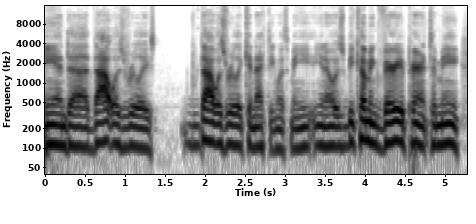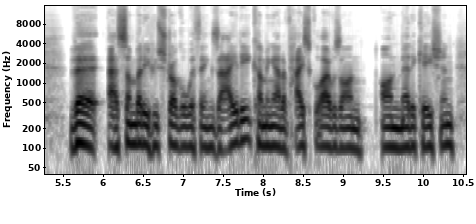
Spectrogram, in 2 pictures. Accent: Stillwater, Oklahoma, United States; born and raised in Stillwater, Oklahoma

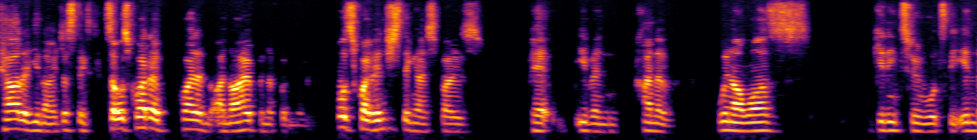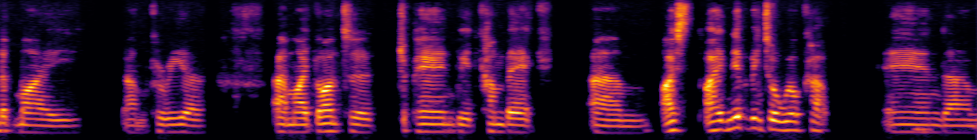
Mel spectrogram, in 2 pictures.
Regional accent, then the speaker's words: Auckland, New Zealand; also born or lived in Samoa / Otara, Auckland; From Oweraka, we moved out to Henderson out west, where I did a lot of my growing

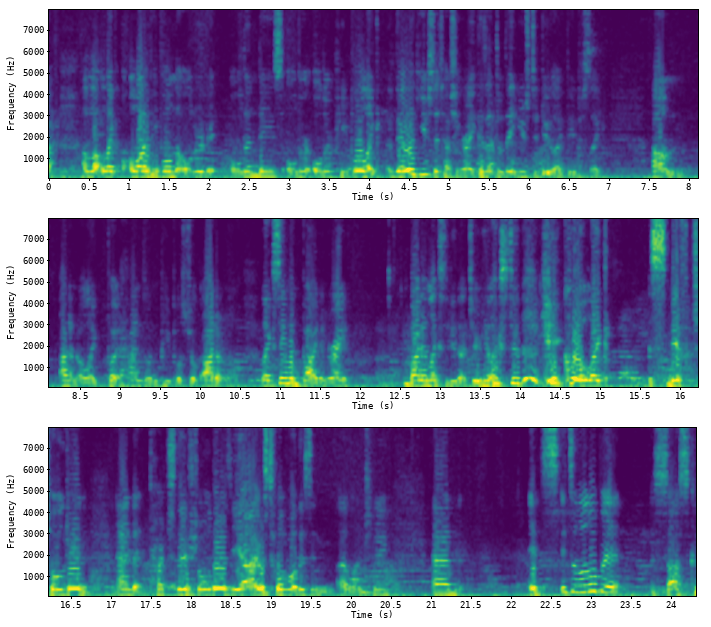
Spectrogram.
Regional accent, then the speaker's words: Canada; we're Canadian

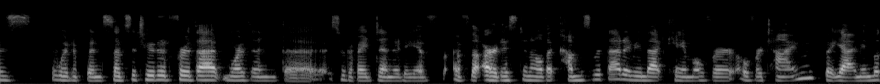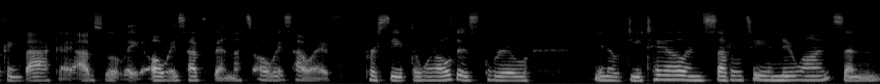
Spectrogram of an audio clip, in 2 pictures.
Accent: South Africa; moved away; they live in the suburbs. That's kind of where we moved to when we came from South Africa.

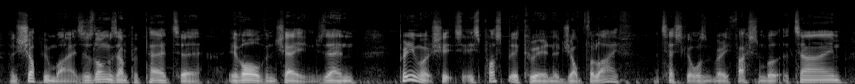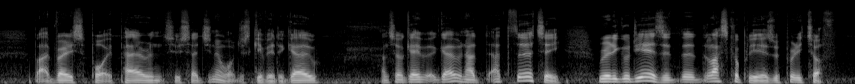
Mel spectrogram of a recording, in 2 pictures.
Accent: Harrogate, Yorkshire and the Humber, United Kingdom; also born or lived in Essex / Spofforth / London; now in Yarm, United Kingdom; I was born in Essex forever ago, hmm. and then grew up in Spofforth and Harrogate. So grew up oh, in okay. in Yorkshire.

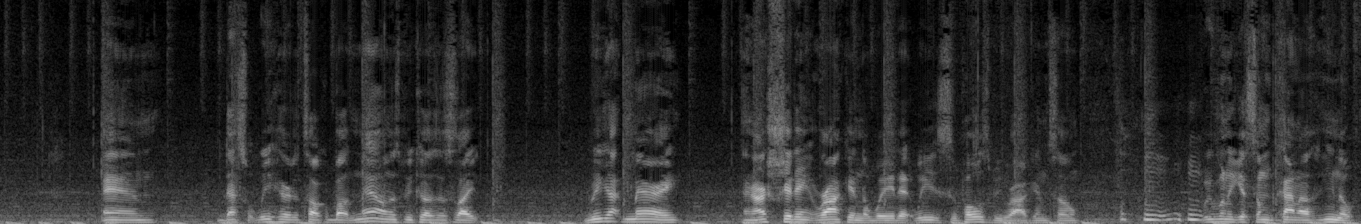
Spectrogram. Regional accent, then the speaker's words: Wilmington, Delaware, United States; we're from Delaware, came up in Wilmington

